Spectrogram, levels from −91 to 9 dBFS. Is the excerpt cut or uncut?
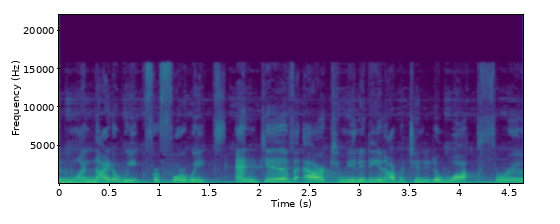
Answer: cut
